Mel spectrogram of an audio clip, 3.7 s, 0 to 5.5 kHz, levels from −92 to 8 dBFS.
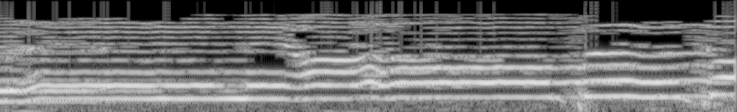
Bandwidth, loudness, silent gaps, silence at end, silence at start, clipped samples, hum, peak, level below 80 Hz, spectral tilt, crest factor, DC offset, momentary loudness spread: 5.4 kHz; -8 LUFS; none; 0 s; 0 s; 0.5%; none; 0 dBFS; -40 dBFS; -8 dB/octave; 8 dB; under 0.1%; 2 LU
